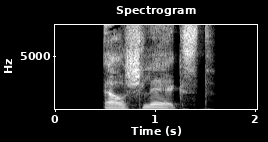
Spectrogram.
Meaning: second-person singular present of erschlagen
- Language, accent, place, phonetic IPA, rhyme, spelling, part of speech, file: German, Germany, Berlin, [ɛɐ̯ˈʃlɛːkst], -ɛːkst, erschlägst, verb, De-erschlägst.ogg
